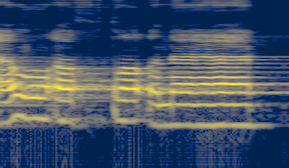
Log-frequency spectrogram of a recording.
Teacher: یہ حمزہ ساکنہ ہے تو اس کے پڑھنے میں جھٹکا لگے گا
